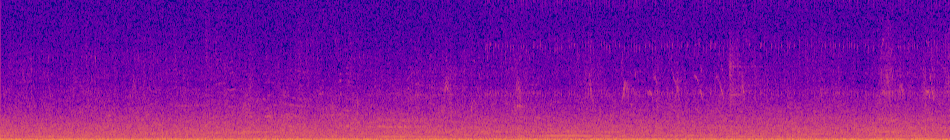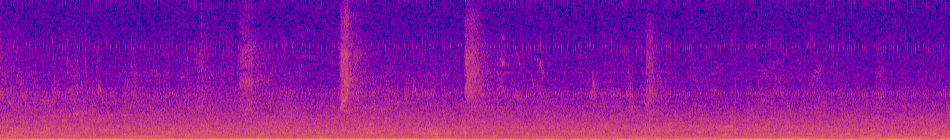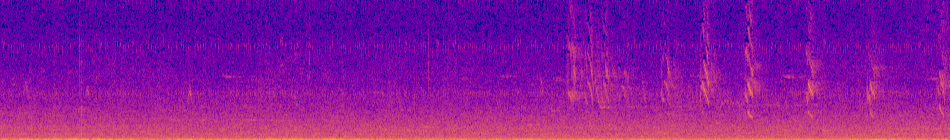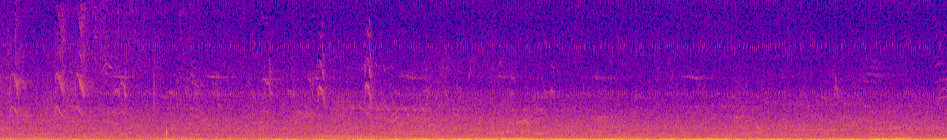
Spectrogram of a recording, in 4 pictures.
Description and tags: city park Tel Aviv Israel
city park in Tel Aviv Israel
